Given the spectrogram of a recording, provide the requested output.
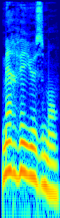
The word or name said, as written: merveilleusement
